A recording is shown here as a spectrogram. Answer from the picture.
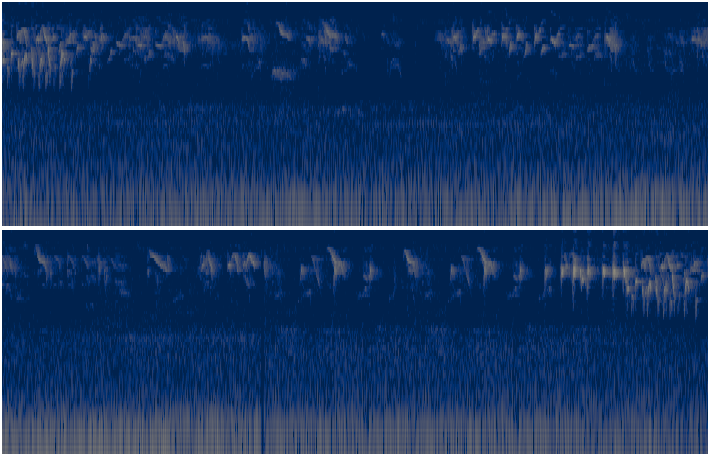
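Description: Many small birds chirping and calling in woodland: a steady stream of short high notes and quick falling calls, with busier bursts of chirping at the start and again near the end, over a low steady rumble.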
